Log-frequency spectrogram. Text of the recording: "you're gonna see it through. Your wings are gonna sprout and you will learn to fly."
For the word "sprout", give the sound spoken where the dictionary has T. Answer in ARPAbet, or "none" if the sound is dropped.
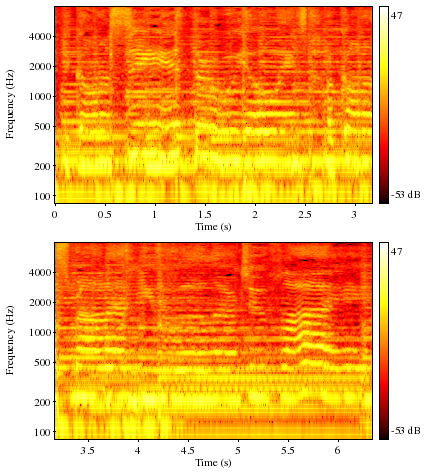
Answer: none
